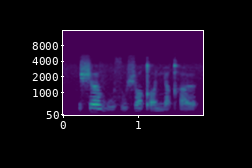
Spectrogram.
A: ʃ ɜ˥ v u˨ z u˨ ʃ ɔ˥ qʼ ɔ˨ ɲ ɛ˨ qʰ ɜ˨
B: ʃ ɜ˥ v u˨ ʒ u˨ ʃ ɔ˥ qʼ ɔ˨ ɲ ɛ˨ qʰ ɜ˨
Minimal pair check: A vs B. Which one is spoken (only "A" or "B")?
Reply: A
